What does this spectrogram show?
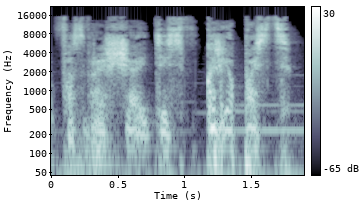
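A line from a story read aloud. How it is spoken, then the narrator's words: Strained, desperate hiss. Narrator (Russian): Прошипел я, поняв, что еще немного, и мне действительно станет все равно, кем питаться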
